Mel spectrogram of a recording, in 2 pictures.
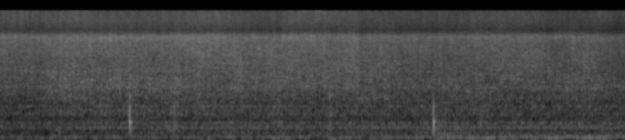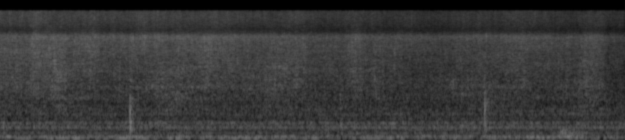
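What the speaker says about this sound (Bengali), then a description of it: "দিয়ে দিচ্ছি সেদ্ধ করে রাখা আলু। এখন নেড়ে চেড়ে সবগুলো সুন্দরভাবে কষিয়ে নেব।" Boiled potatoes are stirred and fried in spices in a hot pan, giving a continuous dense sizzle with occasional sharp clicks from a utensil striking the pan, close and without talk.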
